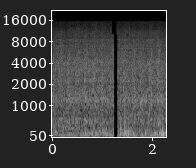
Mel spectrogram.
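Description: Flatbed tow truck's engine idling close by, a steady low rumble under street noise; the sound cuts out for an instant a little past halfway.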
